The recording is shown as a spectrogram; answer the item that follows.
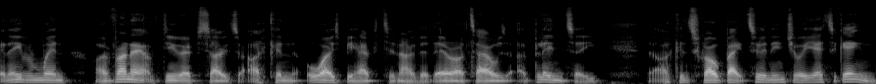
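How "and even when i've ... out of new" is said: usual speaking voice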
